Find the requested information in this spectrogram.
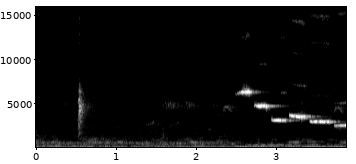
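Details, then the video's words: Horsfield's bush lark song used to coax quiet larks into singing: after a near-silent stretch with one sharp tick, a quick series of high, clear whistled notes descends in steps toward the close. "pancingan burung teledekan yangmales bunyi langsung nyaut"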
